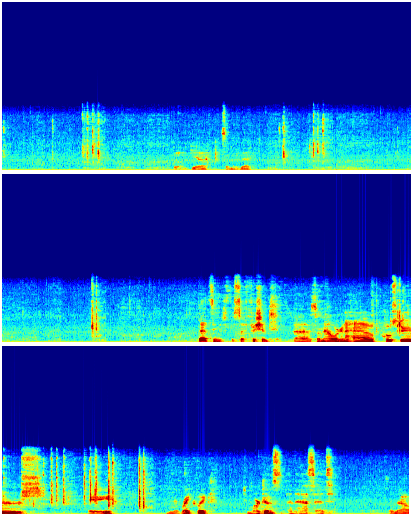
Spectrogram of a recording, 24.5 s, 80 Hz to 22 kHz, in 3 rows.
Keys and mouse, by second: 0.5 alt+click, 1.6 g, 6.1 g, 8.0-8.6 middle drag, 8.9 click, 9.9 Tab, 10.5 middle drag, 11.1 click, 11.4-11.9 middle drag, 12.8-13.1 middle drag, 14.4 click, 14.5-19.8 drag, 20.0-21.5 right drag.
